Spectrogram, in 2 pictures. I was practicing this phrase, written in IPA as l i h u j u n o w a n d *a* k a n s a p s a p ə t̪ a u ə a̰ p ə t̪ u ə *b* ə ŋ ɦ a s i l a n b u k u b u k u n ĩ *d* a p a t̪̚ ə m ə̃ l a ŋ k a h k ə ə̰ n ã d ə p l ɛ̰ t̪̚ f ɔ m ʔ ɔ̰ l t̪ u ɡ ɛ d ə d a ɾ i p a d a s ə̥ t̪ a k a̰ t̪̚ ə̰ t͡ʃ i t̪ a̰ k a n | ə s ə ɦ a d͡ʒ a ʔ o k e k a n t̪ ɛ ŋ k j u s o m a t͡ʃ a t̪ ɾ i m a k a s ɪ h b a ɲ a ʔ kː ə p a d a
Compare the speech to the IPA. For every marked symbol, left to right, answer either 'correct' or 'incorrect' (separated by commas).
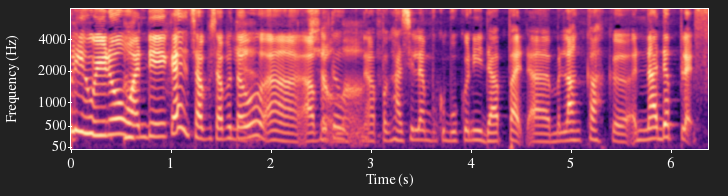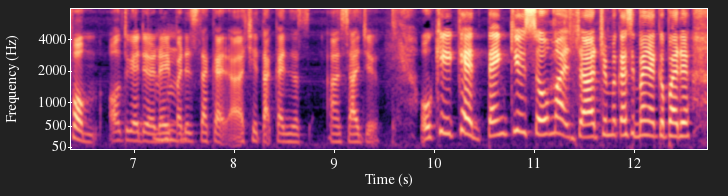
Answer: incorrect, incorrect, correct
